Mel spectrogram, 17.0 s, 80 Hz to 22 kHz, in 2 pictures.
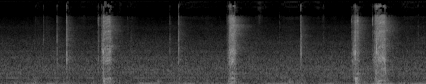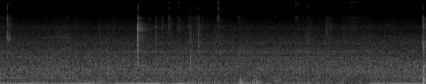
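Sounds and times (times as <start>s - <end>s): power drill driving screws: 2.0s - 2.4s, 4.6s - 4.9s, 7.0s - 8.0s.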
